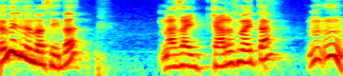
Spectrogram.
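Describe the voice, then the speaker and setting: This man's voice is high-pitched, with a bright, sharp tone. He sounds animated. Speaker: online business youtuber. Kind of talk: casual motivational talk to camera. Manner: fast.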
